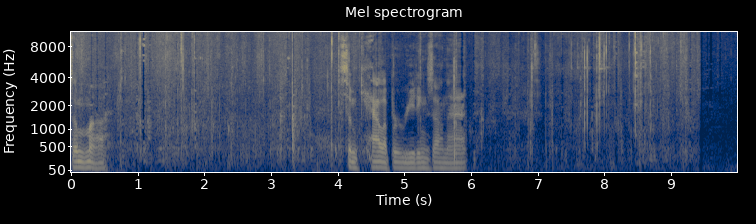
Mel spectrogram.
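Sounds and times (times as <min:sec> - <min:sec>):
rustling: 0:00.0 - 0:10.0.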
